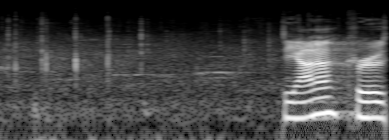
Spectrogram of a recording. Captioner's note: cheering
